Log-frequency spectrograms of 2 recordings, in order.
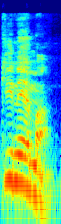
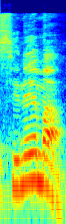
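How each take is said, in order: First: The word begins with a k sound. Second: The word begins with an s sound. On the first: The speaker calls it wrong. "Not किनेमा" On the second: The speaker calls it right. "उसका उच्चारण हम स्व की तरह करेंगे"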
